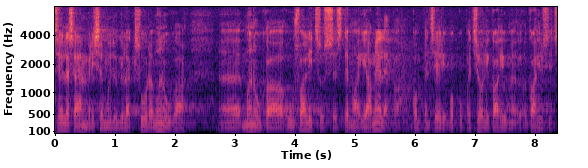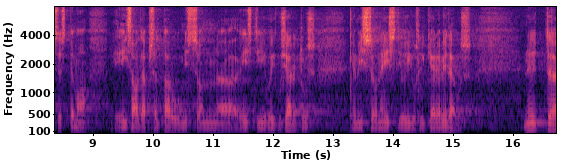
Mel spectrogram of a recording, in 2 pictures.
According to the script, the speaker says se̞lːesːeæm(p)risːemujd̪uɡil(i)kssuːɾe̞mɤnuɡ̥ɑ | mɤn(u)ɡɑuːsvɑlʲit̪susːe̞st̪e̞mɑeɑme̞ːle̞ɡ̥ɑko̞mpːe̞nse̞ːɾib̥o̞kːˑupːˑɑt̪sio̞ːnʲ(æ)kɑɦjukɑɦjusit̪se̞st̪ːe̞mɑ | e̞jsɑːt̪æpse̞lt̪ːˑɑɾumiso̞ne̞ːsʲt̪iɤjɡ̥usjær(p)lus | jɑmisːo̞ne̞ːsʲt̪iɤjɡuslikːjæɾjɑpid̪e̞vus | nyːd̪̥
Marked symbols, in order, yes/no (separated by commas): no, no, yes, no, no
